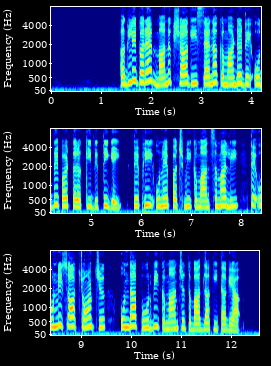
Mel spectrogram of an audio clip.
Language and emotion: Dogri, neutral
